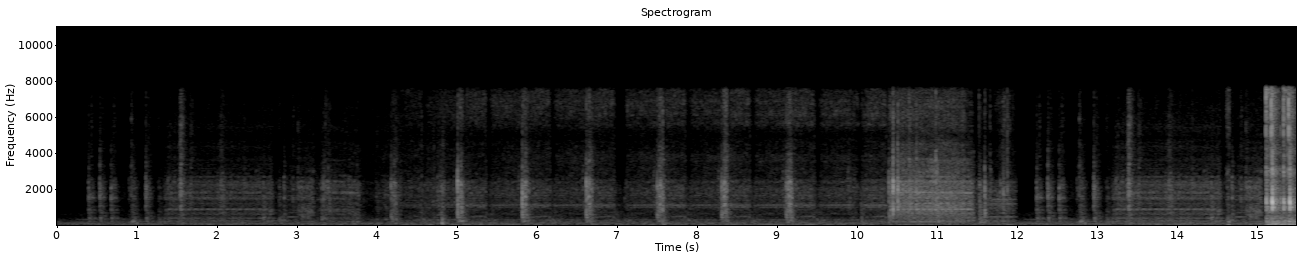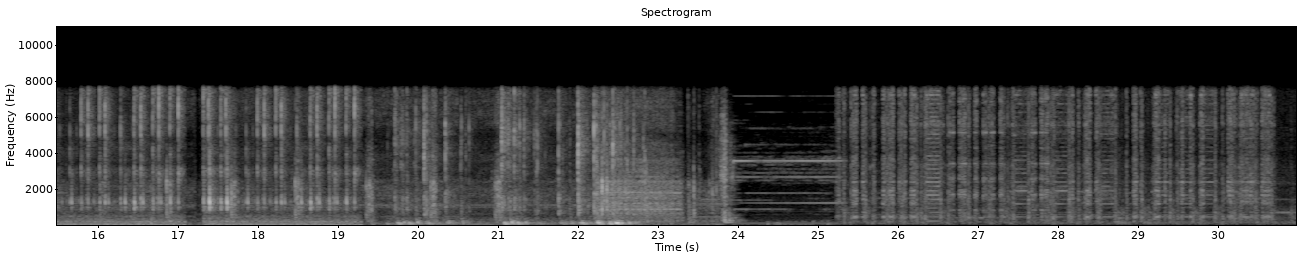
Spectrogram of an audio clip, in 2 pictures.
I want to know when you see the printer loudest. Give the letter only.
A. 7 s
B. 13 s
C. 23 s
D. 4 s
C.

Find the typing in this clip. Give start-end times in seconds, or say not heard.
14.6-22.9.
